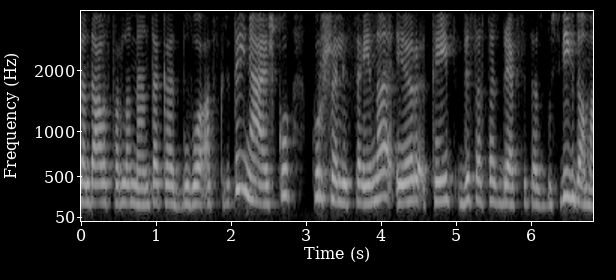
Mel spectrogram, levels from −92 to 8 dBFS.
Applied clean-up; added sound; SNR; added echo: none; none; none; none.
